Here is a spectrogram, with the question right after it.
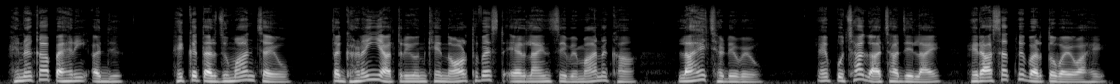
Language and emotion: Sindhi, neutral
